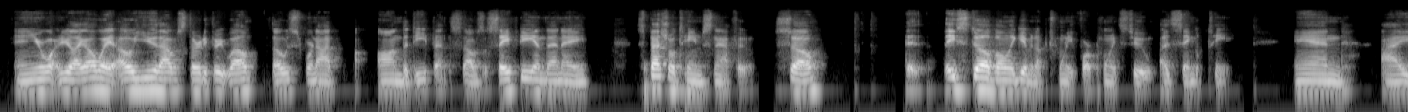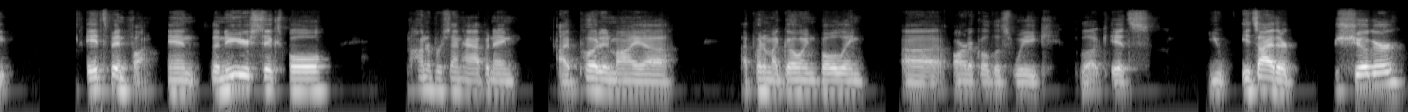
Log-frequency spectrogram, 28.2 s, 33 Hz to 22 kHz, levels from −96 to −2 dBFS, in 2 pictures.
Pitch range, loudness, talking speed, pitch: 100-120 Hz, -25 LUFS, 160 wpm, 110 Hz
